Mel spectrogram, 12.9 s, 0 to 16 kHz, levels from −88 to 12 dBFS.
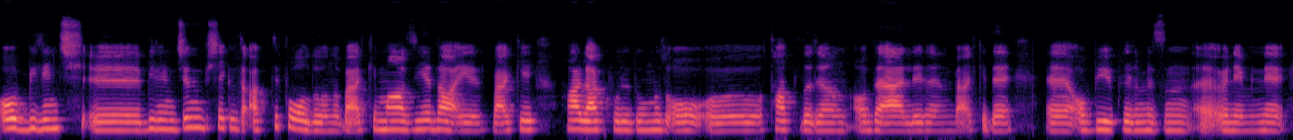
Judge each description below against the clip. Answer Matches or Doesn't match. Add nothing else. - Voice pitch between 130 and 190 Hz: Matches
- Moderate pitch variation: Doesn't match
